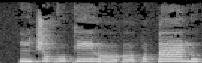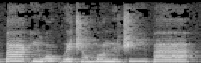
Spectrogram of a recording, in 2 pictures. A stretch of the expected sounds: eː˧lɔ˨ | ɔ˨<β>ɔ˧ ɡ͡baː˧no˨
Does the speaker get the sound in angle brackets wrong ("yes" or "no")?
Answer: yes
